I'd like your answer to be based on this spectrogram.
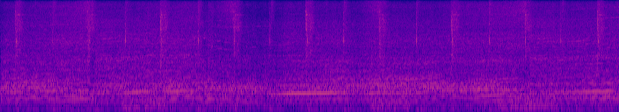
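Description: McLaren race car engine in a sim-racing game, a loud sustained high-revving drone that rises and falls through gear changes with clicky shifts, continuous over the whole stretch with no speech.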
